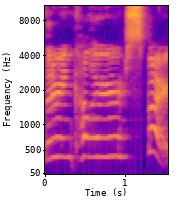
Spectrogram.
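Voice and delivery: yelled out loud, high-pitched.

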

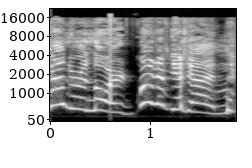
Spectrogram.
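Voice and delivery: put-on Irish accent. Narrating a story, voicing a character's outburst in an Irish accent. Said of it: "I went Irish there".

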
